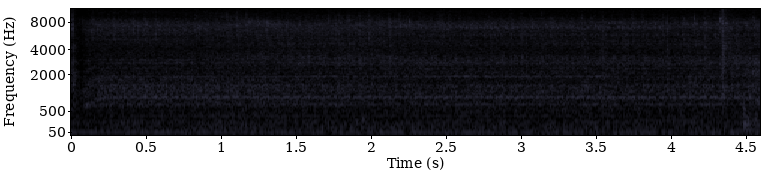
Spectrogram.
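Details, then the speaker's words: Sony Betamax SL-T30ME multistandard front-loader: thin steady motor whir as eject/lace-up stalls; tape loads but lace-up fails to complete reliably, making strange noise; lack of torque in the clutch mechanism driving the loading carriage and lacing rings via planetary gears. "look give it a push okay so there's a lack of torque in this clutch mechanism"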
